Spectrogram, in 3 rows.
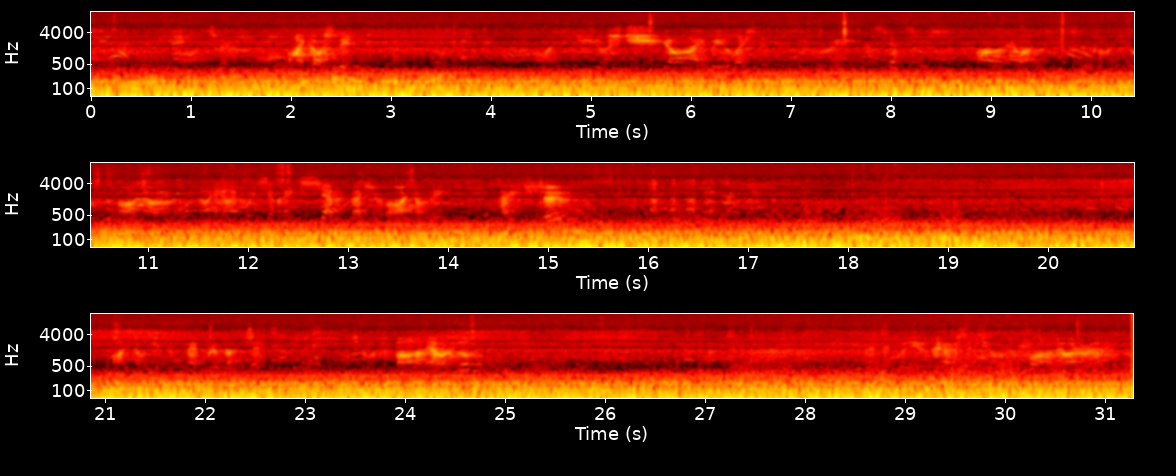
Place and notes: Motorcycle Wheelie World Championship 2018 ... Elvington ... Standing start 1 mile ... open lavalier mics clipped to sandwich box ... very blustery conditions ... positioned just back of the timing line finish ... all sorts of background noise ...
